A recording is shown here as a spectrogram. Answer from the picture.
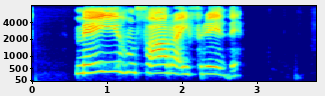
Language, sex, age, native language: Icelandic, female, 6, Icelandic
